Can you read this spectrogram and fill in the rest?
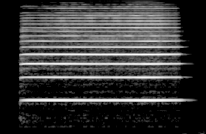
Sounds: Music, Musical instrument, Bowed string instrument

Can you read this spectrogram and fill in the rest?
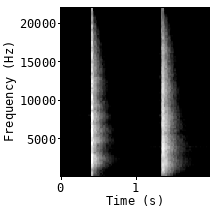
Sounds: Hands, Clapping

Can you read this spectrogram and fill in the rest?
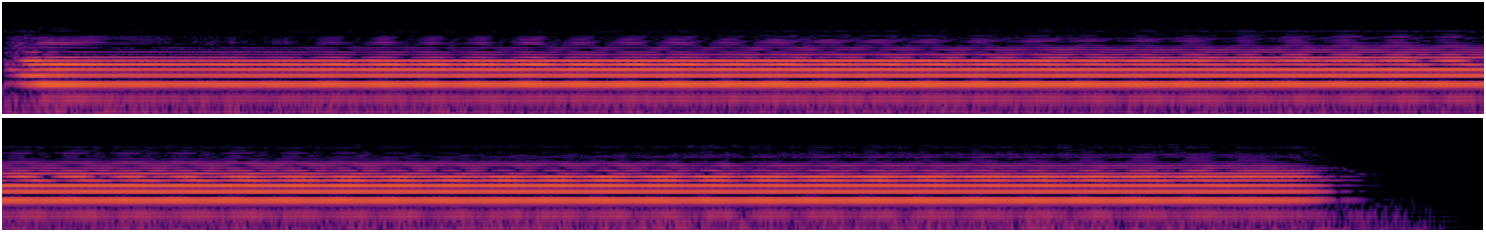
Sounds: woodwind instrument, Musical instrument, Music

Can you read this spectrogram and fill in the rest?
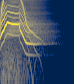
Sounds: Animal

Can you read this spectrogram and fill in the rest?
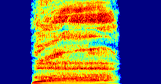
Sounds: Human voice, Shout

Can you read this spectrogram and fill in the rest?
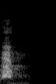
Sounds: Dog, Animal, Domestic animals, Bark

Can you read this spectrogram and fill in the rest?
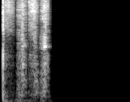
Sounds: Writing, Domestic sounds

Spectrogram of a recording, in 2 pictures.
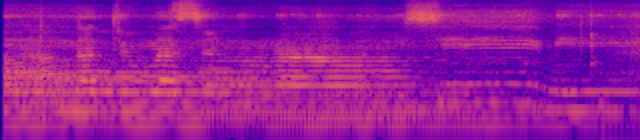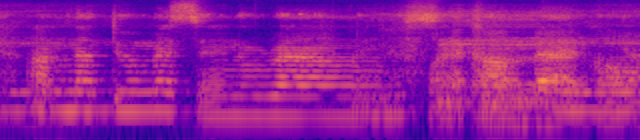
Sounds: Human voice

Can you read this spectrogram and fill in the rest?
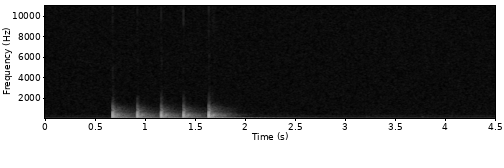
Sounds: Door, Knock, Domestic sounds

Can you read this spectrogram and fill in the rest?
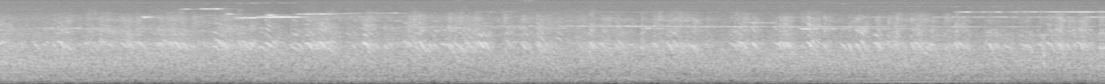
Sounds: Animal, Wild animals, Bird

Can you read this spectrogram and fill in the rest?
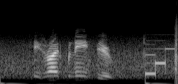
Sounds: Human voice, Male speech, Speech

